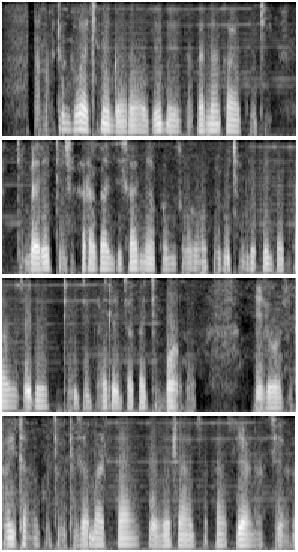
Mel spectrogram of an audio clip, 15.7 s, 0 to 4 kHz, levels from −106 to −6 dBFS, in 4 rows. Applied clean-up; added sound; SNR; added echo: neural separator model SepFormer WHAM!.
